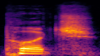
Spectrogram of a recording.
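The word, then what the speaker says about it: Putsch: uh the White House push. How do you is that push? Push. You said it right cuz it's a German word cuz they they had pushes in Germany.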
